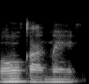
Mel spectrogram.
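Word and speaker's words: お金: Kalau mau nyebut duit kane ya tambahin O the planet O hiragana aja O kane kalau mau nyebut ee emas ya kan emas gold ya kan berarti kanya doang.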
